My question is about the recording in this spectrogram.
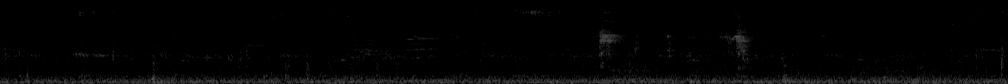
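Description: Quiet outdoor background with faint bird chirps, and two light knocks about six seconds in and again a second and a half later, from feet or hands on the rungs of a bamboo ladder being climbed down.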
